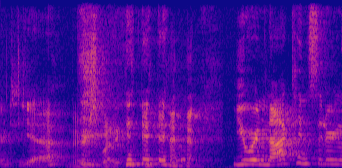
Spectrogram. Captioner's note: both chuckle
